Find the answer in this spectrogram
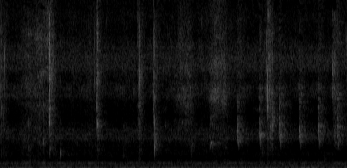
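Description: Close-miked wet chewing and lip-smacking of someone eating chicken biryani with their fingers: a string of short, moist mouth clicks, coming in a quicker run about three seconds in.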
